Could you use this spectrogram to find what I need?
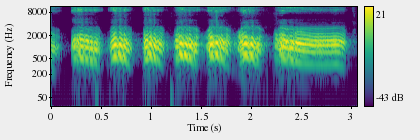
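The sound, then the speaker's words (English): Crow calls blown on a handheld call by a turkey hunter: seven harsh, nasal caws in a steady rhythm, the last one stretched out longer. They are loud and clear with no talking. “put them about 10 foot away from you and do your crow calls.”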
